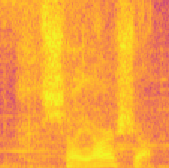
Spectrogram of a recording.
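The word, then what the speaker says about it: Xšayāršā: his name was xerxes his persian name in old persian which is his original native language is shayarsha that was hard for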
